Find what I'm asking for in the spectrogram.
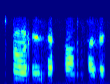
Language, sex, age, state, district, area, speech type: Telugu, female, 60+, Andhra Pradesh, Eluru, rural, conversation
